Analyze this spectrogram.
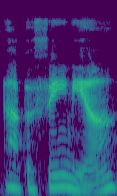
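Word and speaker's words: apophenia: The word is apania which is the tendency to perceive meaningful connections or patterns between unrelated or random things.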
